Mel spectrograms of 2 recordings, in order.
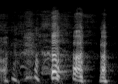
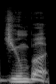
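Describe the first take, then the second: First: The name is said not rhyming with Zumba. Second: The name is said to rhyme with Zumba. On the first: The speaker calls it right. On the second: The speaker calls it wrong.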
